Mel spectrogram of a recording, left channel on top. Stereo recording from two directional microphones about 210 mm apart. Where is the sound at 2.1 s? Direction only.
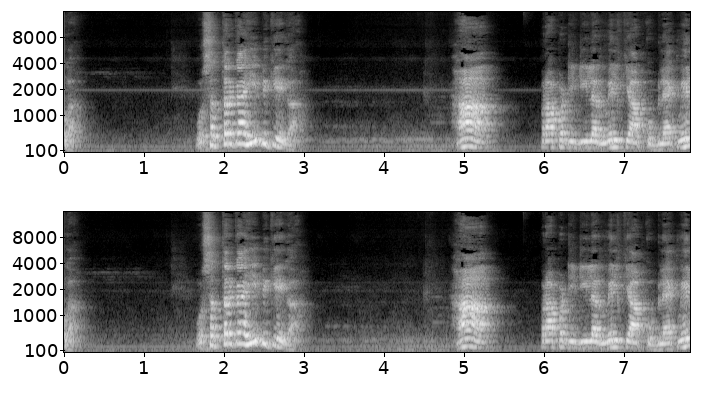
5° right (ahead or behind).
